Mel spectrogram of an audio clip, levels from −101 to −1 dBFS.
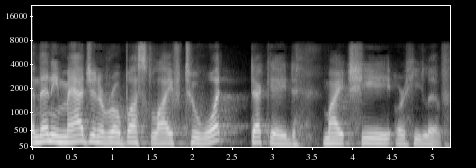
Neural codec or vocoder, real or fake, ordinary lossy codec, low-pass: codec, 24 kHz, 1.2 kbps, DualCodec; fake; MP3, 48 kbps; 7.2 kHz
